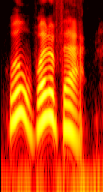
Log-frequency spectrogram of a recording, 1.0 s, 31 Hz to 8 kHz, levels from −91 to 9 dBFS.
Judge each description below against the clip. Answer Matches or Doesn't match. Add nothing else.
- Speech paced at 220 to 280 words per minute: Matches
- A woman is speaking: Matches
